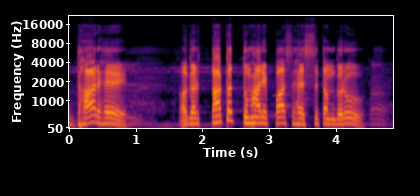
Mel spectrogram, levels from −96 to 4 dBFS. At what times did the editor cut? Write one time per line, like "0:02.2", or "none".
none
